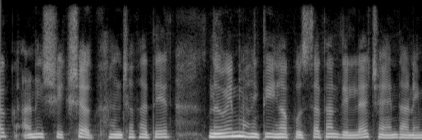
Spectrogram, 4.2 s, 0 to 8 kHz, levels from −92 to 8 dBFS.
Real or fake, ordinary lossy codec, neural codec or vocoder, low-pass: fake; none; codec, 16 kHz, 2 kbps, FunCodec, trained on LibriTTS, 25 frames a second; none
